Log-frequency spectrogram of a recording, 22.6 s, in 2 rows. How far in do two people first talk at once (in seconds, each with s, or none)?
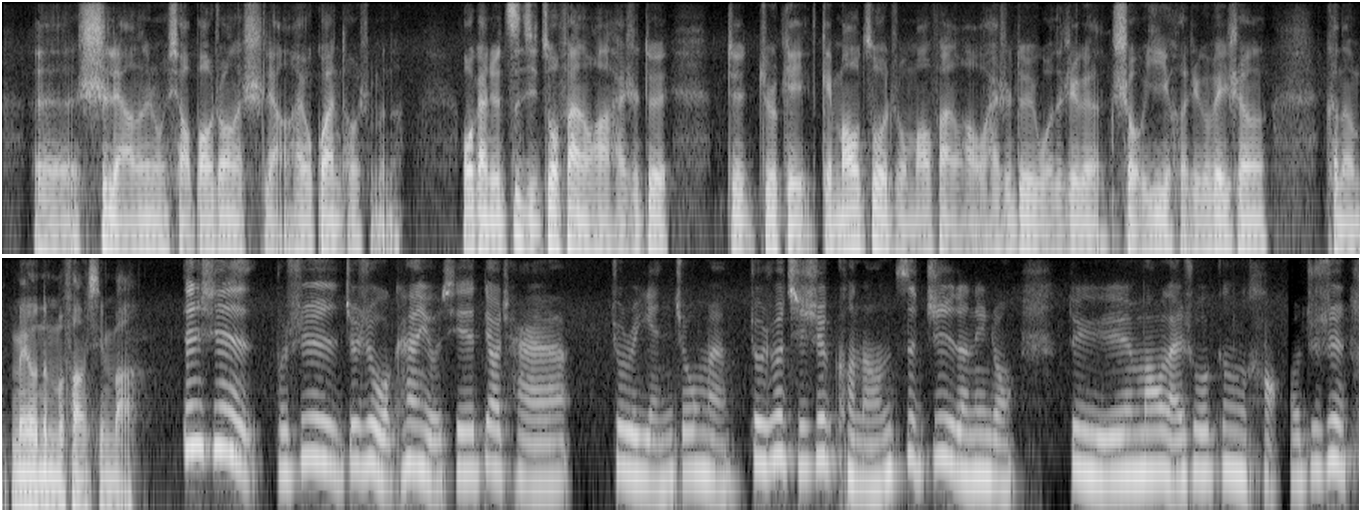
none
